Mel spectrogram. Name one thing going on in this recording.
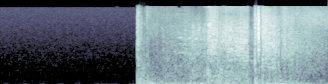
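A rocket launcher fires with a loud, roaring blast.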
